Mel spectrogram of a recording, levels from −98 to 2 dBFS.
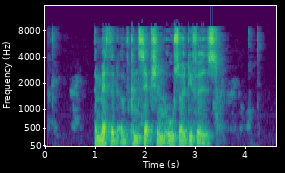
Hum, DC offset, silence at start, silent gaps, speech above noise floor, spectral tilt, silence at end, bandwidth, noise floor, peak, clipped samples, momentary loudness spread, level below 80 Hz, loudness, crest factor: none; under 0.1%; 0.95 s; none; 35 dB; -2.5 dB/octave; 1.15 s; 10 kHz; -53 dBFS; 0 dBFS; under 0.1%; 10 LU; -44 dBFS; -16 LUFS; 20 dB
